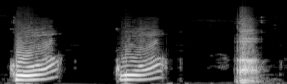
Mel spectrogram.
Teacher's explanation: 国它越往后的时候，越往后的时候要把它的声音变大，也就是音强变强 ，国不是国，最后就弱了，是国国。来，国国，它不是国国，是一直推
